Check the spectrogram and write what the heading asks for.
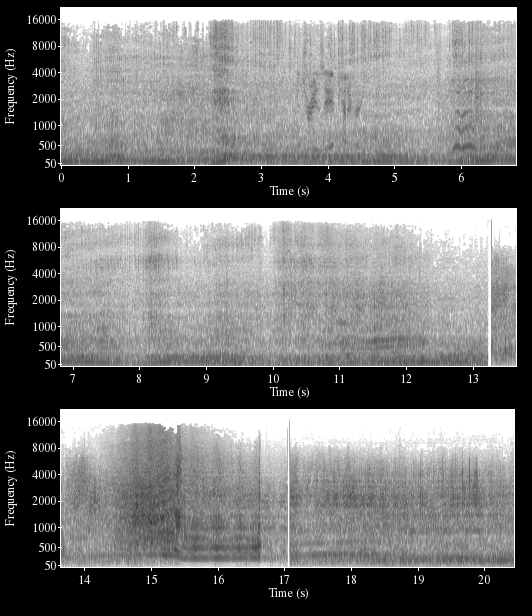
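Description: Race car engines running in pit lane, their low note rising and falling with the throttle as the cars pull away. About two-thirds through, the sound cuts abruptly to another engine whose note climbs and then holds, with a rush of noise above it.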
